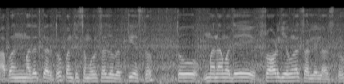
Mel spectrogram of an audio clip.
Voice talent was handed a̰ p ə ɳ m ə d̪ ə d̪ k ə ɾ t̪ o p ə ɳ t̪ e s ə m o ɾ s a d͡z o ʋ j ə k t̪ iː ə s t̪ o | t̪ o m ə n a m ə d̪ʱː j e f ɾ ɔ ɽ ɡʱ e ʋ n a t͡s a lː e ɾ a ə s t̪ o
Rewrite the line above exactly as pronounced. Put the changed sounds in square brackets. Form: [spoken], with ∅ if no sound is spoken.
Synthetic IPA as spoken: a̰ p ə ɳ m ə d̪ ə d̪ k ə ɾ t̪ o p ə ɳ t̪ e s ə m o ɾ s a d͡z o ʋ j ə k t̪ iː ə s t̪ o | t̪ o m ə n a m ə d̪ʱː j e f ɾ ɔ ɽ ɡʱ e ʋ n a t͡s a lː e [l] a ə s t̪ o

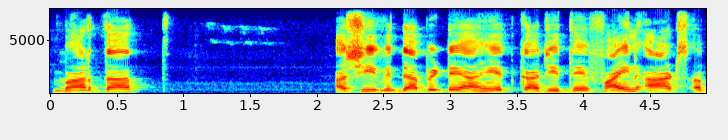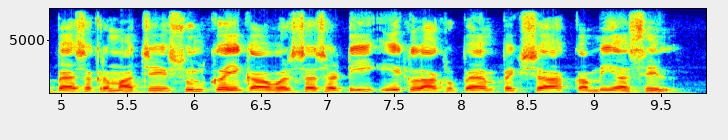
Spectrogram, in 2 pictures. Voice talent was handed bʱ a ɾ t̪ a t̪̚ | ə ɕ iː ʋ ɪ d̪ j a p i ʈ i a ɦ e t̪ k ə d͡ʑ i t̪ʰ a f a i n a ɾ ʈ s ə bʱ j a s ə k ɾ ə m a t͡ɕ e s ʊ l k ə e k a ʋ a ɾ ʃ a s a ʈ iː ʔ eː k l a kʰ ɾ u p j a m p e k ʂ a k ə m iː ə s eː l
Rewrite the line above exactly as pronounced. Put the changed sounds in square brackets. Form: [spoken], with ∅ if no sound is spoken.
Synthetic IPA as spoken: bʱ a ɾ t̪ a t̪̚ | ə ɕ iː ʋ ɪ d̪ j a p i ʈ [e] a ɦ e t̪ k [a] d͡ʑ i t̪ʰ [e] f a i n a ɾ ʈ s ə bʱ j a s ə k ɾ ə m a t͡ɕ e s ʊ l k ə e k a ʋ [ə] ɾ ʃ a s a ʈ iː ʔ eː k l a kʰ ɾ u p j a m p e k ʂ a k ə m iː ə s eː l

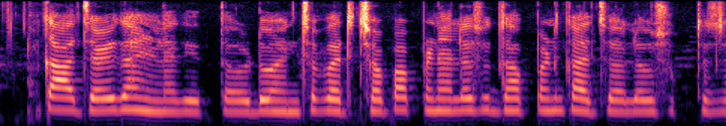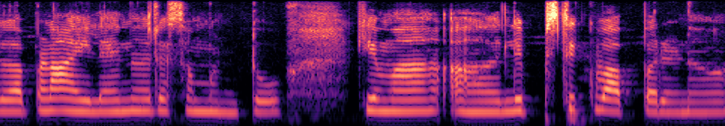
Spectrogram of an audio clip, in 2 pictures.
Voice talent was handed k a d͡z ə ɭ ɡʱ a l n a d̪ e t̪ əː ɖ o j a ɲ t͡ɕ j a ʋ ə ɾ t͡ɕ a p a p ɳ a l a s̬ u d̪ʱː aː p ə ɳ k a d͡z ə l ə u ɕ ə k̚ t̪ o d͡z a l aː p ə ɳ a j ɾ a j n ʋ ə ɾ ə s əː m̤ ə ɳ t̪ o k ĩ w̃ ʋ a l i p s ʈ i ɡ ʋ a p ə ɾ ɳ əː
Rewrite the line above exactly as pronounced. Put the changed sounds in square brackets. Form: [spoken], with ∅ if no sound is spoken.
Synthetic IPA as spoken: k a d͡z ə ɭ ɡʱ a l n a d̪ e t̪ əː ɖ o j a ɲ t͡ɕ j a ʋ ə ɾ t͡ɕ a p a p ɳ a l a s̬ u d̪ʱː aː p ə ɳ k a d͡z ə l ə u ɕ ə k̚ t̪ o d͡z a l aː p ə ɳ a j [l] a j n ʋ ə ɾ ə s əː m̤ ə ɳ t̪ o k ĩ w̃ ʋ a l i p s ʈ i [k] ʋ a p ə ɾ ɳ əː

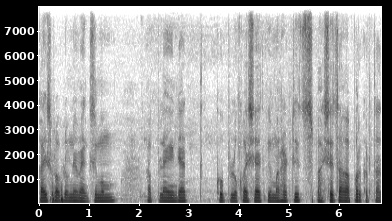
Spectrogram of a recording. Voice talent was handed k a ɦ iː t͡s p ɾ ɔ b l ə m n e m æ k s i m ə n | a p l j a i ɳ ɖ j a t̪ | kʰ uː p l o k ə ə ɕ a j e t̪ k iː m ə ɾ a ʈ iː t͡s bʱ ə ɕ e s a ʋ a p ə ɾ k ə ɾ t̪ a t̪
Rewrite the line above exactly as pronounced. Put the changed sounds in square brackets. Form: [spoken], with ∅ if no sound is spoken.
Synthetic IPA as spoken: k a ɦ iː t͡s p ɾ ɔ b l ə m n e m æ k s i m ə [m] | a p l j a i ɳ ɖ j a t̪ | kʰ uː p l o k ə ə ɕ a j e t̪ k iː m ə ɾ a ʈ iː t͡s bʱ [a] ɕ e [t͡s] a ʋ a p ə ɾ k ə ɾ t̪ a t̪

